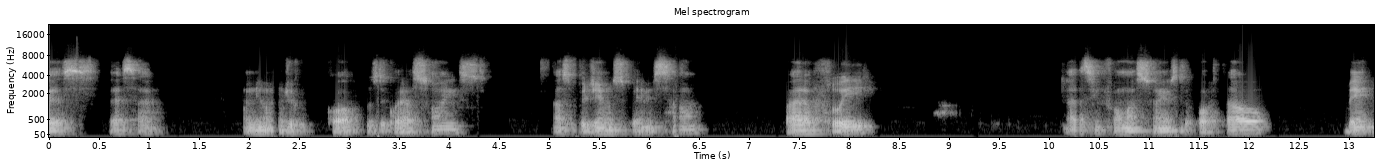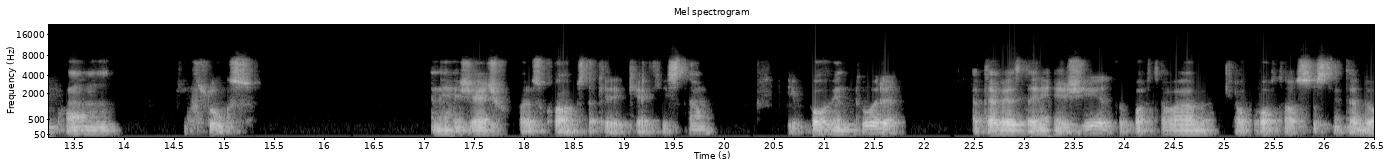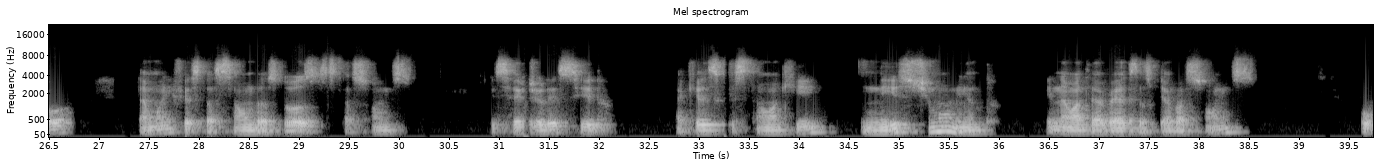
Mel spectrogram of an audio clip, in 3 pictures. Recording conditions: video call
